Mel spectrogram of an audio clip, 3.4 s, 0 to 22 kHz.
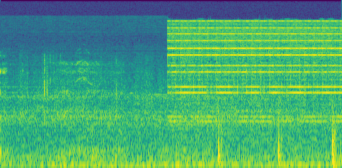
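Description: Telephone ringing in the video game Poppy Playtime Chapter 3, a steady electronic ring that begins partway through and continues over low ambient noise.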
